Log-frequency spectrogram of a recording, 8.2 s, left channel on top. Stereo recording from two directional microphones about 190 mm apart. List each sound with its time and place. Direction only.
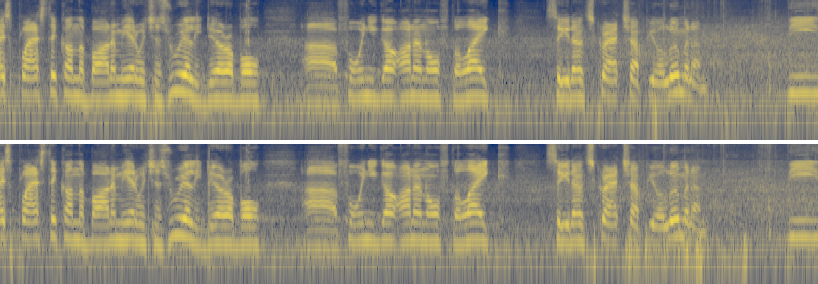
0.0 s speech: 35° left (ahead or behind)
